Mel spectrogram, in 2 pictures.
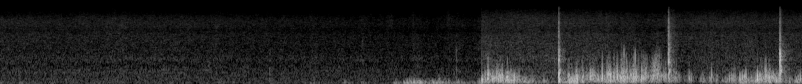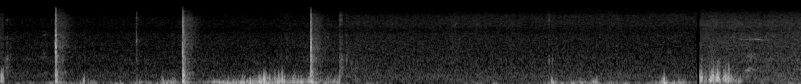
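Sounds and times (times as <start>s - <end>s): hand tool chopping: 5.6s - 5.8s, 6.6s - 6.9s, 7.8s - 8.8s, 9.8s - 10.0s, 11.1s - 11.6s.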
